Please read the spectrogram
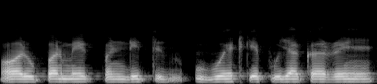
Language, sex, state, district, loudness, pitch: Hindi, male, Jharkhand, Deoghar, -16 LUFS, 125 Hz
